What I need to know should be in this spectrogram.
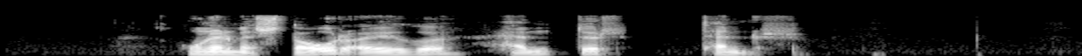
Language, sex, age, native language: Icelandic, male, 30-39, Icelandic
